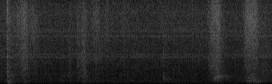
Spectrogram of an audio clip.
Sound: cloth rustling continuing

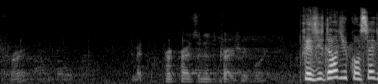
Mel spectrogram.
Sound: applause

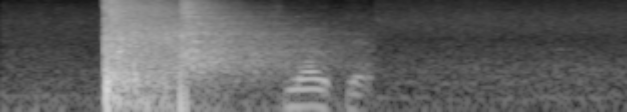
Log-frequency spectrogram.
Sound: rifle fires; voiceover

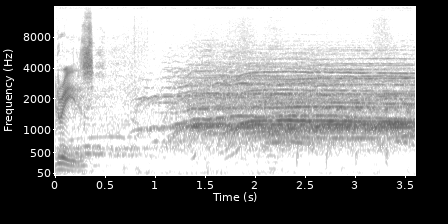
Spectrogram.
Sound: applause

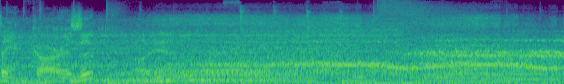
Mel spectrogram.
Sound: tires squealing

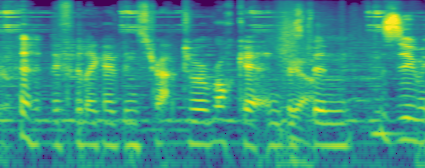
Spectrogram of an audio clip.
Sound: chuckles

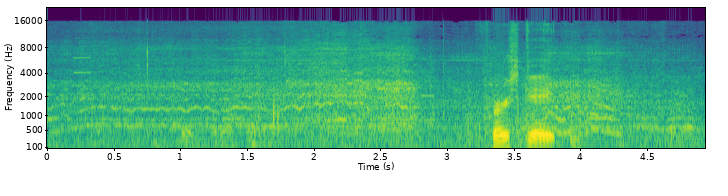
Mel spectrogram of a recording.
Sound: motor whining

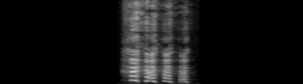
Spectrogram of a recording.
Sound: sound of female laugh

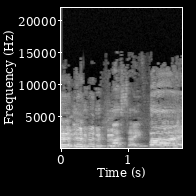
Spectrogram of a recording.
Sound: chuckling

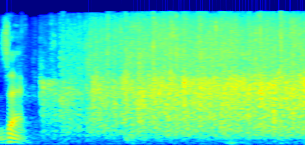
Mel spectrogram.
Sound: applause

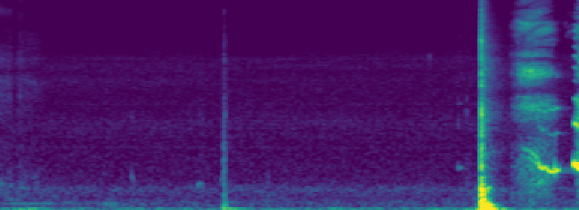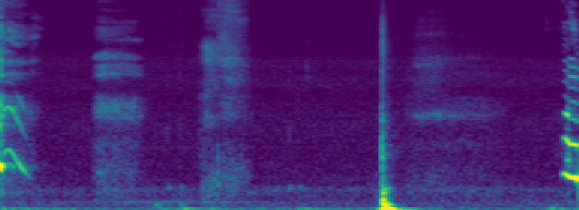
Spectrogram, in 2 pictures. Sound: more laughing

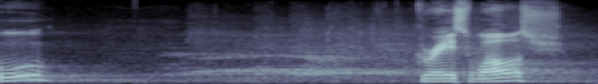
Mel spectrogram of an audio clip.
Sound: people screaming

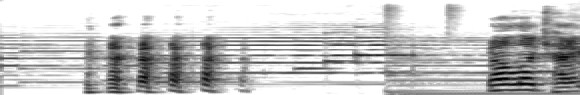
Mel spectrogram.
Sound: laughs

